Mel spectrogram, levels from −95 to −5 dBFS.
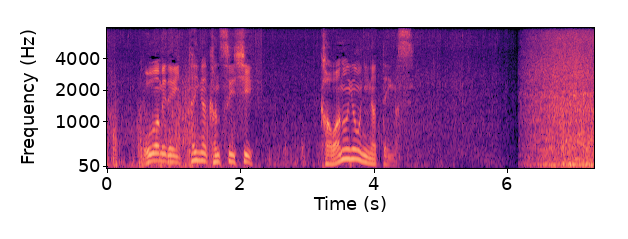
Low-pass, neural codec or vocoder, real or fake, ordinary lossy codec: none; none; real; none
